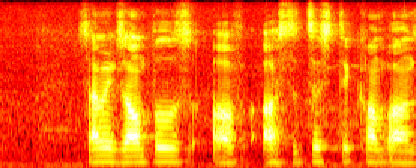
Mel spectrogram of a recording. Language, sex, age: English, male, 20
